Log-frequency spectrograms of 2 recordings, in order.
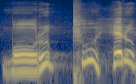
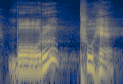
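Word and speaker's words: μορφή: 똑같이 이 종, 둘로스라는 종의 모르푸헤, 정확하게 모르페보다는 모르푸헤로 발음하면 좋겠어요. 모르푸헤, 이게 본 형체라는 뜻인데요, 이게 본체라는 뜻이에요.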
